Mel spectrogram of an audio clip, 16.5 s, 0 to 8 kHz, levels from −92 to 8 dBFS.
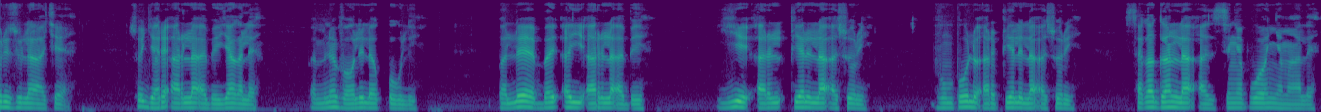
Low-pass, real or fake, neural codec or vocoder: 7.2 kHz; real; none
